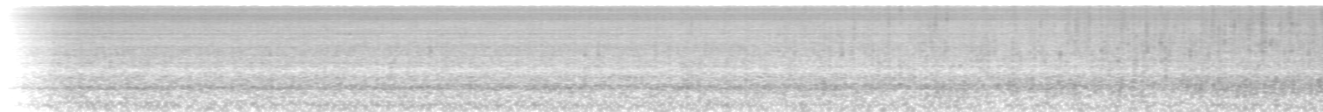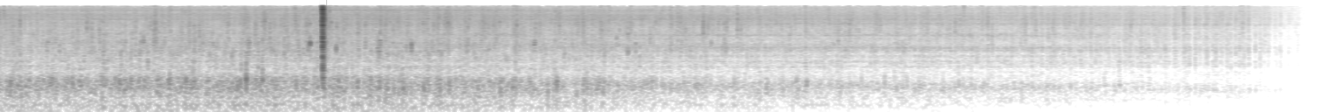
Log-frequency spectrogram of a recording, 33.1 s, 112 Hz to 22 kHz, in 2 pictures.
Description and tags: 01 Boiling Water
Water being boiled in a kettle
